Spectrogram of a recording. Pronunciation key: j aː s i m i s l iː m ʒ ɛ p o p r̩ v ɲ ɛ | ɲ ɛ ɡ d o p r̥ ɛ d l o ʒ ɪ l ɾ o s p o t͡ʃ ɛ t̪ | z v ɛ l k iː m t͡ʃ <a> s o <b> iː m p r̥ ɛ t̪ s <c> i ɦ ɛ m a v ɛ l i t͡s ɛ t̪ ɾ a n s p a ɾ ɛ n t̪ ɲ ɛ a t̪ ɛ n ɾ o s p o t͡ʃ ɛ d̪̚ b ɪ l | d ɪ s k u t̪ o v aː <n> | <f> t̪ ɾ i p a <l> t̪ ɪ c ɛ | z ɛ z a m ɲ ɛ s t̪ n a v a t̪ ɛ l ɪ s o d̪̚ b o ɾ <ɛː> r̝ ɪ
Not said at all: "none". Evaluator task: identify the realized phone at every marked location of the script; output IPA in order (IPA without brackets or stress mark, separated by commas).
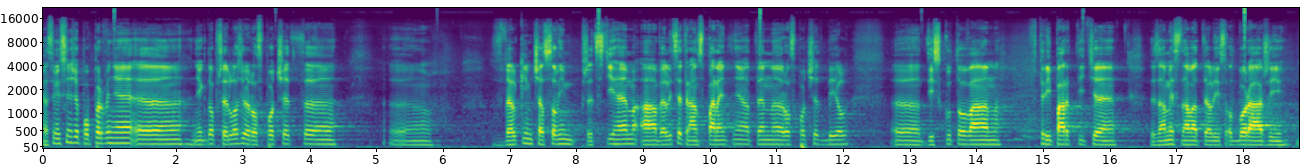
a, v, c, n, f, ɾ, aː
